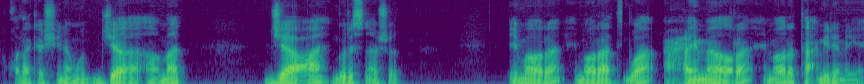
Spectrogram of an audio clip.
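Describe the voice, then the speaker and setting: A male language teacher, his voice mellow and gravelly. He says vocabulary words one at a time, then explains them in plain speech. The sound is close and dry. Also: medium pitch, no echo. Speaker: Arabic teacher. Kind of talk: language lesson with pronunciation drills.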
